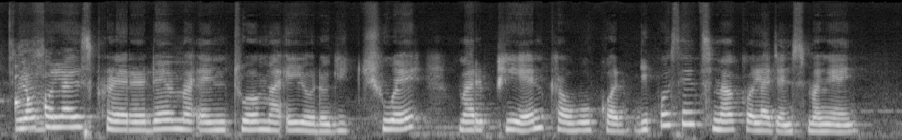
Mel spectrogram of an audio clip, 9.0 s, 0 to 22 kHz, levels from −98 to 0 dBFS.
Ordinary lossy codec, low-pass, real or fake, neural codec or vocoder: none; none; fake; codec, 44.1 kHz, 2.6 kbps, SNAC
